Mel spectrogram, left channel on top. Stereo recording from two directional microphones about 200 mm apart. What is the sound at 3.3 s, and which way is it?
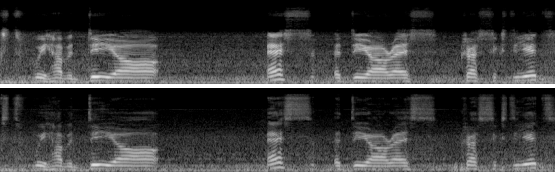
Speech, 15° right (ahead or behind).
